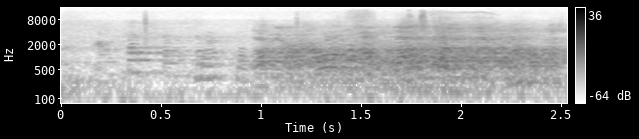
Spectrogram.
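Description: A hen clucking in a quiet run of clucks, soft at first and then steadier and fuller, with no talk over it.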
